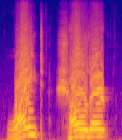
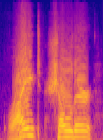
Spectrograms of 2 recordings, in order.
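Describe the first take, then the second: No difference in how they are said.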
